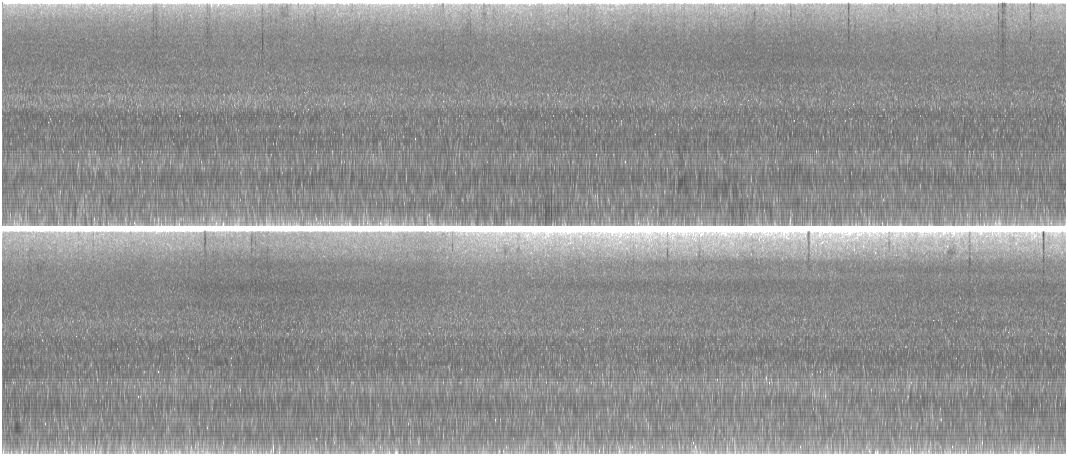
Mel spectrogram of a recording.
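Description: Steady wash of surf breaking on a beach, with a brief louder stretch about eight seconds in.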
